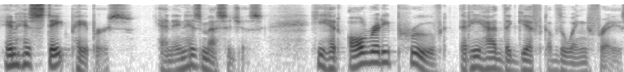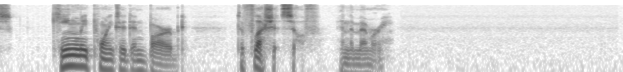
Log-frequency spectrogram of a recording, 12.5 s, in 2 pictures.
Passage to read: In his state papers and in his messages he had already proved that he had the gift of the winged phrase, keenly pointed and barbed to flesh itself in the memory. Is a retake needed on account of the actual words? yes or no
no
